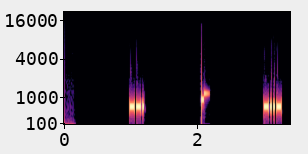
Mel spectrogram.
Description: Morse code, heard as a keyed tone, about 50 wpm, 700 Hz. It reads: G X
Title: Single Letter-Number 50wpm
